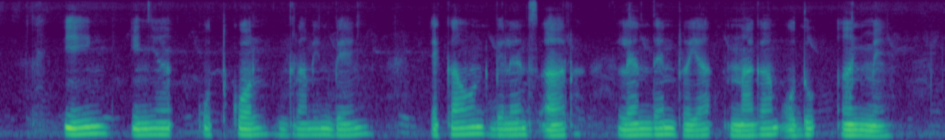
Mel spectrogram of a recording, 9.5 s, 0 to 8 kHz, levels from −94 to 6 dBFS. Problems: none marked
